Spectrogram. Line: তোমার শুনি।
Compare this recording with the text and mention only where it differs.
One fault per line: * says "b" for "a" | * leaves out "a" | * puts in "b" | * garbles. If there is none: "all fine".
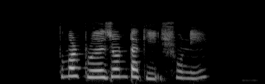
* puts in "প্রয়োজনটা কী"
